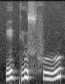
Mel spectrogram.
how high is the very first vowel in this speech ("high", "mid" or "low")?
high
